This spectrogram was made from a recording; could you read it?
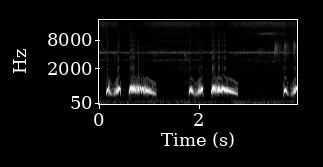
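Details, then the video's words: Spotted dove call aimed at provoking wild doves. Paired short coos lead into long, gently falling coos, repeated twice and then starting again. A steady high hum runs throughout. "Suara Terkukur Menekan Rapat Lawan Pemancing EMOSI Terkukur liar"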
